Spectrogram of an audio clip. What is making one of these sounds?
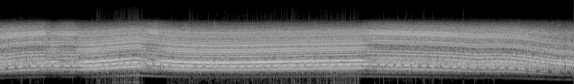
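A motorcycle engine whines steadily at high revs, rising and falling slightly in pitch.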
